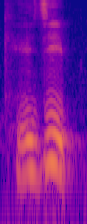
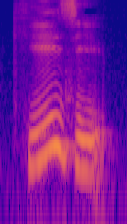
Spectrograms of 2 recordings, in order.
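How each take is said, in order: First: The first syllable has the vowel e. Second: The first syllable has the vowel ye. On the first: "그냥 쉽게 계집 이렇게 발음할 수 있다" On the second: "이렇게도 물론 발음할 수 있지만"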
